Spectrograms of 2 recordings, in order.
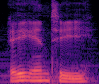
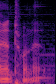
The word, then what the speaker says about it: Antoinette: Antoinette has a silent E at the end, so we just place a dot there.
